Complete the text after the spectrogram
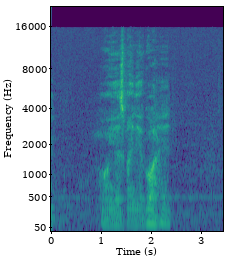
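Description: An older man speaks in a deep voice nearby.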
